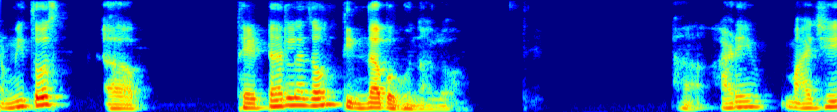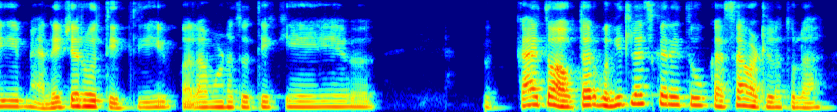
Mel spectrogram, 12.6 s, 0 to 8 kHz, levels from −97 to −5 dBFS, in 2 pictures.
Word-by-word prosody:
आणि 120 Hz, -, -5 dB
मी 155 Hz, -, +2 dB
तोच 210 Hz, +1 st, +6 dB, 0.3 s
अ, 105 Hz, -1 st, -2 dB, 0.8 s
थिएटरला 160 Hz, +11 st, +2 dB
जाऊन 185 Hz, +4 st, +2 dB
3दा 130 Hz, 0 st, +3 dB
बघून 100 Hz, -4 st, -1 dB
आलो. 85 Hz, -1 st, -14 dB, 1.6 s
हां, -, -, -12 dB, 0.3 s
आणि 145 Hz, +3 st, -1 dB, 0.4 s
माझी 150 Hz, +7 st, -1 dB
मॅनेजर 135 Hz, +5 st, 0 dB
होती 155 Hz, -6 st, +3 dB
ती 140 Hz, +1 st, -4 dB
मला 140 Hz, -, -3 dB
म्हणत 145 Hz, 0 st, -1 dB
होती 140 Hz, +1 st, -3 dB
की 150 Hz, 0 st, -3 dB
अ, 150 Hz, 0 st, -5 dB, 0.9 s
"क -, -, -11 dB, 0.2 s
काय 195 Hz, +3 st, +4 dB
तो 210 Hz, -, +6 dB
अवतार 155 Hz, +6 st, +5 dB
बघितलास 210 Hz, +5 st, +2 dB
का 225 Hz, -, +3 dB
रे 210 Hz, -1 st, +3 dB
तू? 195 Hz, -, +2 dB
कसा 160 Hz, +4 st, +1 dB
वाटला 145 Hz, -4 st, +1 dB
तुला?" 130 Hz, -1 st, -4 dB
150 Hz, 150 wpm, -25 LUFS, 130-180 Hz, 1.6 s, तोच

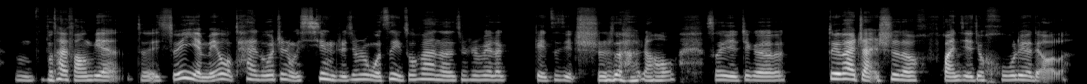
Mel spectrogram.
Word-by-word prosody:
嗯， 185 Hz, -2 st, -8 dB
不 200 Hz, -, -3 dB
太 225 Hz, 0 st, +4 dB
方 190 Hz, -2 st, +1 dB
便， 200 Hz, -2 st, +1 dB, 0.2 s
对， 185 Hz, -2 st, -4 dB
所 180 Hz, +7 st, -3 dB
以 290 Hz, 0 st, +4 dB
也 225 Hz, -, +4 dB
没 170 Hz, +1 st, +1 dB
有 240 Hz, 0 st, +1 dB
太 245 Hz, -1 st, -3 dB
多 210 Hz, +1 st, 0 dB
这 240 Hz, -, -5 dB
种 185 Hz, -4 st, -2 dB
兴 205 Hz, +4 st, 0 dB
致。 185 Hz, -1 st, -1 dB
就 220 Hz, +3 st, -4 dB
是 230 Hz, -, 0 dB
我 195 Hz, -4 st, +1 dB
自 250 Hz, -, -4 dB
己 225 Hz, -, +2 dB
做 220 Hz, +3 st, -4 dB
饭 240 Hz, -1 st, +1 dB
呢， 195 Hz, -2 st, 0 dB
就 205 Hz, +2 st, -9 dB
是 205 Hz, 0 st, -5 dB
为 205 Hz, 0 st, -1 dB
了 200 Hz, -, -1 dB, 0.3 s
给 180 Hz, -3 st, -1 dB
自 200 Hz, +4 st, -10 dB
己 180 Hz, -3 st, -2 dB
吃 190 Hz, +1 st, -2 dB
的， 220 Hz, -, +4 dB, 0.2 s
然 180 Hz, -, -2 dB
后 190 Hz, +3 st, -2 dB, 0.3 s
所 210 Hz, -, -6 dB
以 190 Hz, -3 st, +3 dB
这 205 Hz, +3 st, -4 dB
个 190 Hz, 0 st, 0 dB, 0.4 s
对 255 Hz, -1 st, +8 dB
外 245 Hz, -2 st, +8 dB
展 190 Hz, -, +3 dB
示 225 Hz, +5 st, +1 dB
的 195 Hz, -2 st, +3 dB, 0.3 s
环 190 Hz, -1 st, +4 dB
节 190 Hz, -2 st, +1 dB
就 195 Hz, +1 st, -1 dB
忽 205 Hz, +1 st, -4 dB
略 210 Hz, -3 st, +2 dB
掉 185 Hz, -, -3 dB
了。 -, -, -14 dB
200 Hz, 285 characters per minute, -20 LUFS, 185-220 Hz, 0.4 s, 对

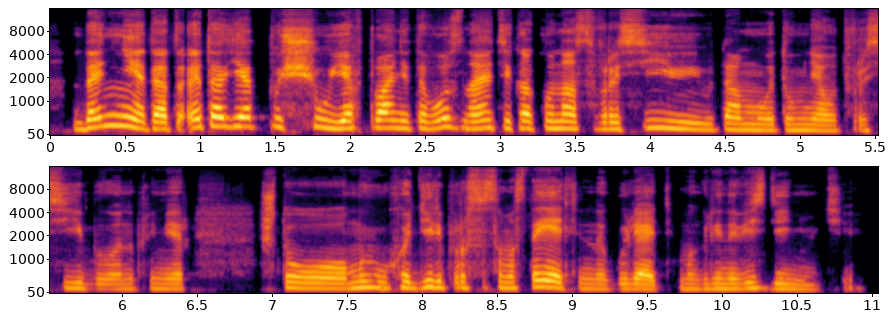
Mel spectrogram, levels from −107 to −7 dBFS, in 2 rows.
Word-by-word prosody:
Да 230 Hz, +7 st, +4 dB
нет, 270 Hz, -8 st, +4 dB
ат 195 Hz, -3 st, +6 dB
это 270 Hz, +3 st, +5 dB
я 270 Hz, 0 st, +5 dB
отпущу. 255 Hz, -1 st, +1 dB
Я 215 Hz, 0 st, +4 dB
в -, -, -20 dB
плане 225 Hz, -2 st, +3 dB
того, 215 Hz, +5 st, 0 dB
знаете, 220 Hz, -1 st, 0 dB
как 215 Hz, -1 st, 0 dB
у 215 Hz, -, +1 dB
нас 205 Hz, -2 st, +1 dB
в 190 Hz, -, -12 dB
России, 200 Hz, +1 st, -2 dB
ну, 170 Hz, -, -7 dB
там 170 Hz, -1 st, -1 dB
вот, 160 Hz, 0 st, -4 dB
у 165 Hz, -, -3 dB
меня 160 Hz, -2 st, -2 dB
вот 150 Hz, 0 st, -9 dB
в -, -, -19 dB
России 160 Hz, +1 st, -6 dB
было, 140 Hz, -1 st, -9 dB
например, 140 Hz, 0 st, -9 dB, 0.4 s
что 155 Hz, -3 st, -1 dB
мы 180 Hz, +2 st, -1 dB
уходили 180 Hz, +2 st, -2 dB
просто 165 Hz, 0 st, -6 dB
самостоятельно 165 Hz, -4 st, 0 dB
гулять, 140 Hz, -1 st, -1 dB
могли 140 Hz, +1 st, -8 dB
на 145 Hz, 0 st, -4 dB
весь 165 Hz, +2 st, -5 dB
день 140 Hz, -3 st, -7 dB
уйти. 145 Hz, +7 st, -20 dB
175 Hz, 200 wpm, -22 LUFS, 150-215 Hz, 0.4 s, ат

